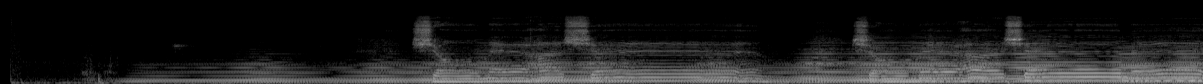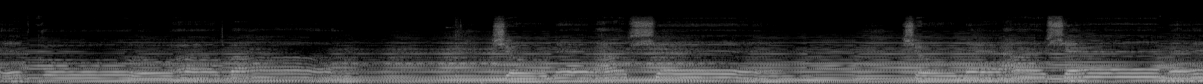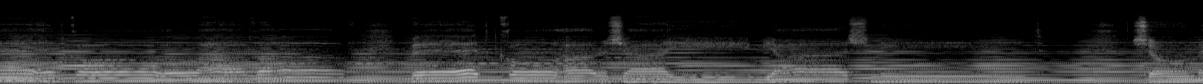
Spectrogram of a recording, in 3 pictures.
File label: chant; shin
